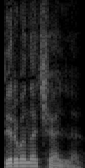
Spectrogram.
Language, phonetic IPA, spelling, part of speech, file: Russian, [pʲɪrvənɐˈt͡ɕælʲnə], первоначально, adverb / adjective, Ru-первоначально.ogg
- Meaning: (adverb) initially, originally, at first, first (at the beginning); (adjective) short neuter singular of первонача́льный (pervonačálʹnyj)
